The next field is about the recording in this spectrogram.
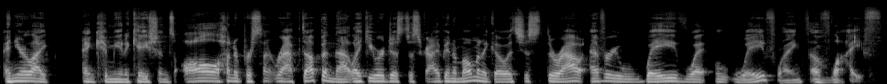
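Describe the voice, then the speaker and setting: A man's voice: mid-range voice, fairly even intonation, normal speed, few pauses, dry recording, studio quality. A man hosting a podcast, asking long rambling questions with many restarts. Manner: rambling, self-interrupting questions. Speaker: podcast host. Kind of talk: casual interview chat.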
